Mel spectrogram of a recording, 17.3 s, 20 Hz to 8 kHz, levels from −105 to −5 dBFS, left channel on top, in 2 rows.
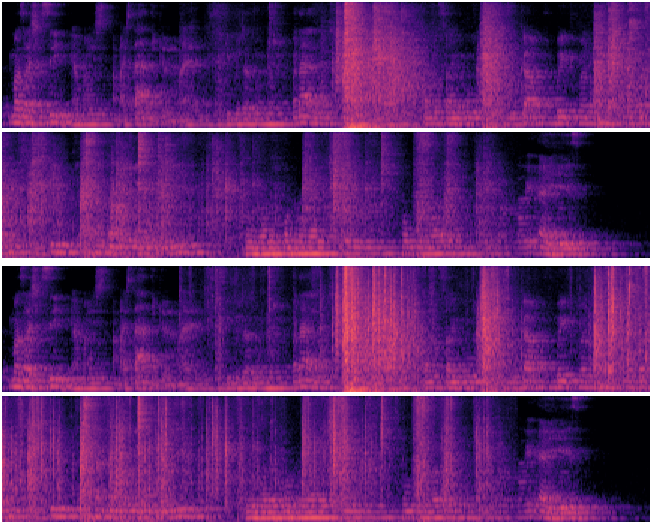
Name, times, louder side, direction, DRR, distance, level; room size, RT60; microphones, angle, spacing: voice 1, 0.1-11.6 15.6-16.3, equal, ahead, -1 dB, 0.5 m, -53 dB
sound 1, 2.4-3.0 3.5-3.6 4.3-5.8 6.3-6.9 7.8-15.3, right 7 dB, 75° right, 0.3 m, -44 dB
voice 2, 9.9-10.7 11.8-16.2, left 1 dB, 90° left, -2 dB, 0.5 m, -51 dB
3.8 x 3.2 x 4.3 m, 1.3 s
head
